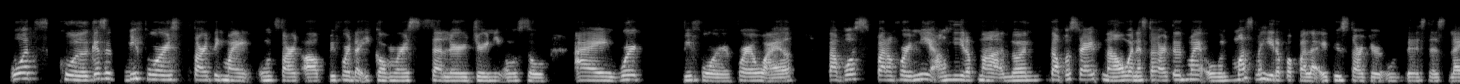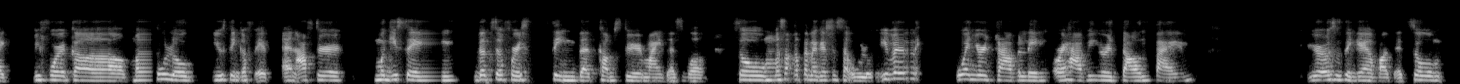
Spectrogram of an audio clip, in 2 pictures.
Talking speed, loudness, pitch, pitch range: 180 wpm, -17 LUFS, 190 Hz, 175-210 Hz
